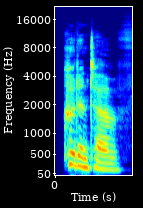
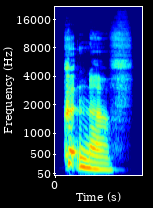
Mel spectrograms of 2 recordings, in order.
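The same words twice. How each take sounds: First: D is clear and T is fully released. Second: D is a glottal stop, T a nasal flap. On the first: "Then you pronounce the D consonant. No nasal plosion in this pronunciation either. And you pronounce the T like the true T" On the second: "The D consonant turns into a glottal stop, and you omit the T consonant, which means you use a nasal flap"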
